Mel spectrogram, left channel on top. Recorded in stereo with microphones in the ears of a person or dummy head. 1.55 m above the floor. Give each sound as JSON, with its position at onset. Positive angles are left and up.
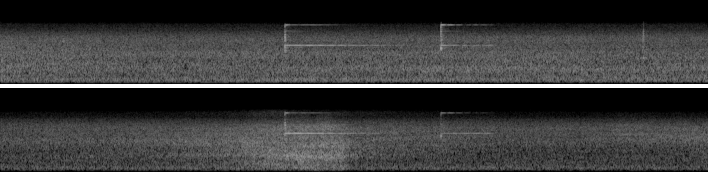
{"t": 2.8, "sound": "a bicycle bell", "side_deg": 15}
